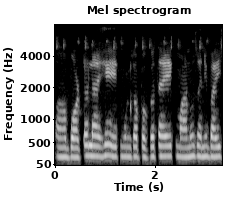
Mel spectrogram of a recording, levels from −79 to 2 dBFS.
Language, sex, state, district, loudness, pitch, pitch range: Marathi, female, Maharashtra, Chandrapur, -17 LUFS, 210 Hz, 205-215 Hz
